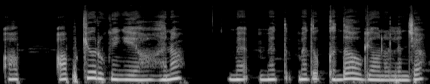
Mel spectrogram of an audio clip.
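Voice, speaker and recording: A woman's voice: fairly high pitch, fairly even intonation, fairly quick, a little mellow, breathy edge, dry recording, clean studio sound. A woman voicing a tearful young man who stammers and repeats his words as he pleads. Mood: hushed despair. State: crying.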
